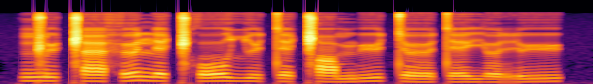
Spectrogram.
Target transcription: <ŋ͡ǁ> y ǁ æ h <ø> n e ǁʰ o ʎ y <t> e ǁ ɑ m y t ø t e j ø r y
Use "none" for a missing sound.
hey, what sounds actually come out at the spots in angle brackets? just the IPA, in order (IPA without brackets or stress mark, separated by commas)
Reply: ŋ͡ǁ, ø, t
